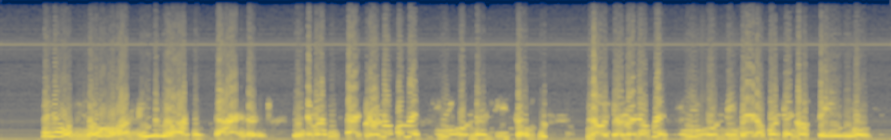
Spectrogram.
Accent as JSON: {"language": "Spanish", "town": "Minga Guazú", "region": "Alto Paraná", "country": "Paraguay", "said": "Sí, yo soy del Alto Paraná, de Mingaguazú específicamente."}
